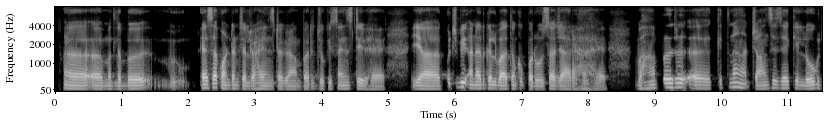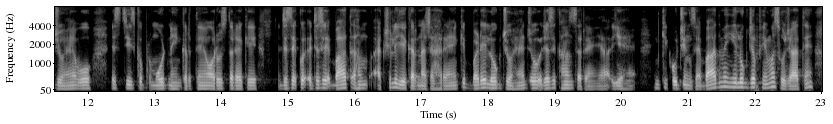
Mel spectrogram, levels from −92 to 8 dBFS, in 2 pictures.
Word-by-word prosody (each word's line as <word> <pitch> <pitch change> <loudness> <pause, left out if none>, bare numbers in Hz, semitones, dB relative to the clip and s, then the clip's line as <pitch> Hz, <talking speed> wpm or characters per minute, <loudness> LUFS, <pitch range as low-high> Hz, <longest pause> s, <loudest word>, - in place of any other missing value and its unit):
अ, - - +1
अ, 105 -1 +4
मतलब 100 0 -3 1.1
ऐसा 125 +3 +7
कंटेंट 110 -1 +2
चल 100 - +1
रहा 100 0 -1
है 100 - 0
इंस्टाग्राम 95 -1 -3
पर 95 +1 -2
जो 100 - -3
कि 105 - -5
सेंसिटिव 105 0 -1
है 95 -1 -2 0.5
या 105 -1 +5 0.3
कुछ 150 - -4
भी 160 +1 +5
अनर्गल 115 0 +2
बातों 105 0 +4
को - - -6
परोसा 100 -1 +2
जा 95 -2 +2
रहा 95 0 -5
है। 90 0 -6 0.5
वहाँ 115 +3 -2 0.2
पर 145 0 +5
अ, 115 -5 +2
कितना 150 -2 -3
चान्सेज़ 110 +3 -2
है 120 - +3
कि 125 - -2
लोग 110 +2 +1
जो 105 - 0
हैं 100 +3 -3
वो 110 +1 0 0.3
इस - - 0
चीज़ 120 -3 -3
को - - -2
प्रमोट 110 0 -2
नहीं 100 0 -6
करते 105 - -6
हैं 105 - -2
और 105 0 +1
उस 105 -1 -1
तरह 100 -1 +2
के 105 -1 -1 0.4
जैसे 110 +3 +3
कोई - - +1
जैसे 125 +1 +1
बात 120 +3 +4
हम 120 +1 -5 0.2
एक्चुअली 150 -1 -2
ये 115 - +4
करना 100 +1 +3
चाह 95 -3 -4
रहे 100 0 -4
हैं 105 +2 -6
कि - - -4
बड़े 115 +5 +4
लोग 120 -3 +1
जो 110 - +3
हैं 105 +2 -4
जो 120 0 +2
जैसे 115 +3 0
खान 115 0 -2
सर - - -2
हैं 90 0 -10
या 95 +1 -6
ये 100 +1 -2
हैं, 90 0 -16 0.3
इनकी 125 +3 -12
कोचिंग्स 115 -4 -1
हैं - - -2
बाद 135 +5 +5
में 170 +1 -2
ये 155 0 0
लोग 155 -1 +1
जब - - +1
फ़ेमस 155 +6 -1
हो - - +1
जाते 95 0 +3
हैं, - - -5
110 Hz, 215 wpm, -24 LUFS, 100-120 Hz, 1.1 s, ऐसा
